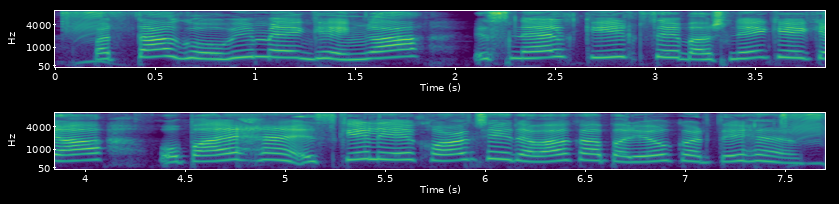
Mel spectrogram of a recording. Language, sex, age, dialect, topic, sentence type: Hindi, female, 36-40, Garhwali, agriculture, question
